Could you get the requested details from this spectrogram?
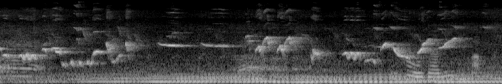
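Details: White-rumped shama (Copsychus malabaricus), song.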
